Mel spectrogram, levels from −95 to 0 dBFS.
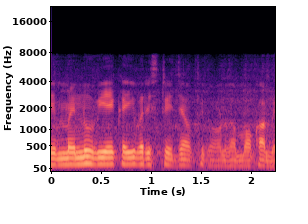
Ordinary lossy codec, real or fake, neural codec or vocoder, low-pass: none; real; none; none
